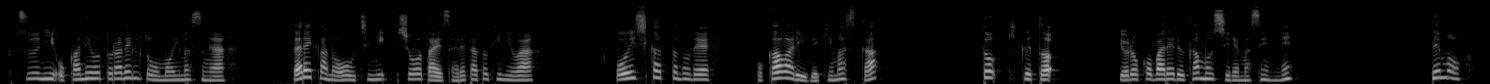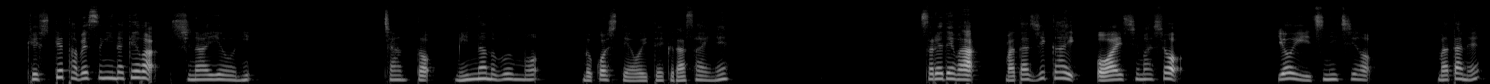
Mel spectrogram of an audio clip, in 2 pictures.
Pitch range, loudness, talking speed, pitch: 205-260 Hz, -33 LUFS, 260 characters per minute, 225 Hz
